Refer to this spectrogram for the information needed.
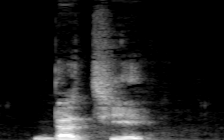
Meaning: inflection of battre: 1. second-person plural imperfect indicative 2. second-person plural present subjunctive
- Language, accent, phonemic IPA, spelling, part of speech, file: French, Canada, /ba.tje/, battiez, verb, LL-Q150 (fra)-battiez.wav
